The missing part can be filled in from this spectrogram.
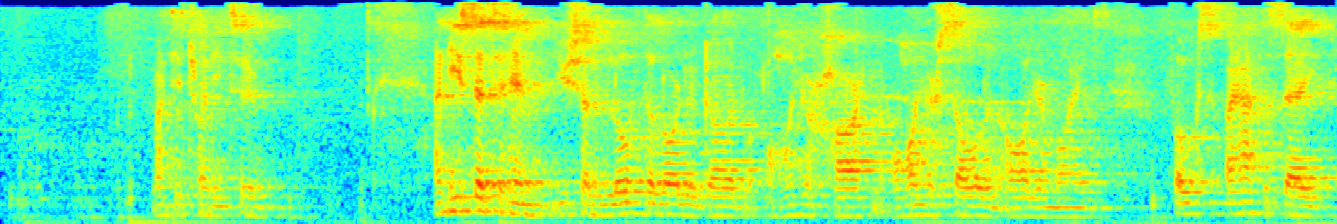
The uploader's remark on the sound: Recorded live in Liberty Church on 2 July 2023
